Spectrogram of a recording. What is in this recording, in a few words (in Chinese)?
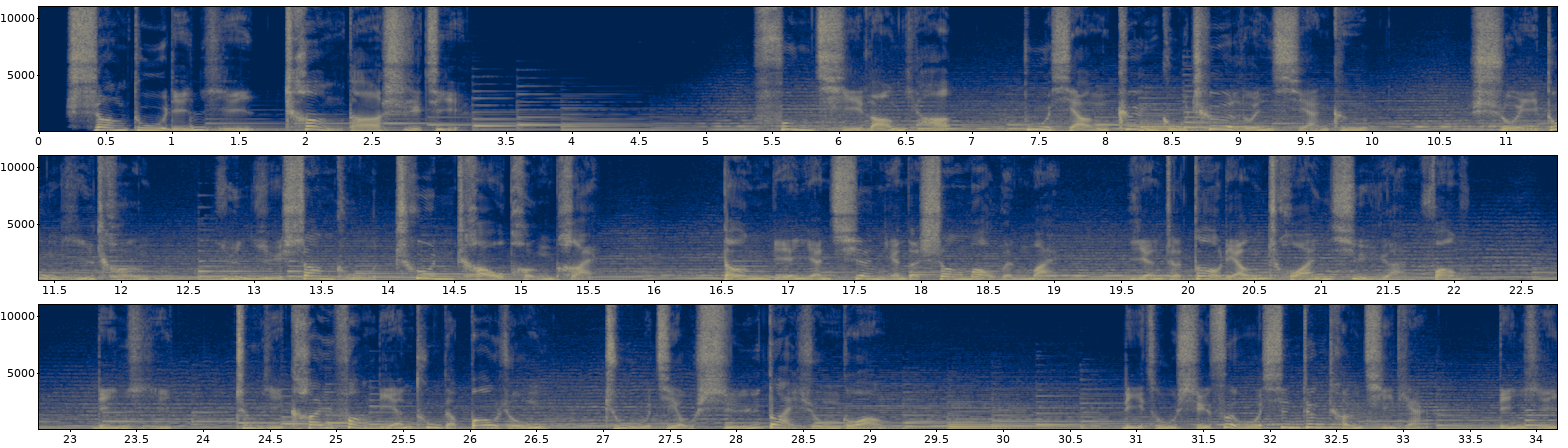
男 专题汇报 物流; 临沂物流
